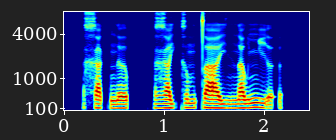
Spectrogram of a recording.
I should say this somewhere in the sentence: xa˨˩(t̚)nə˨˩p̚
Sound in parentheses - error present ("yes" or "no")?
yes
